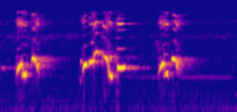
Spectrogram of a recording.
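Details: Morning song of a white-rumped shama, used as a lure for other birds: three quick phrases of rich, warbling whistles, each twisting and dipping, separated by brief pauses.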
